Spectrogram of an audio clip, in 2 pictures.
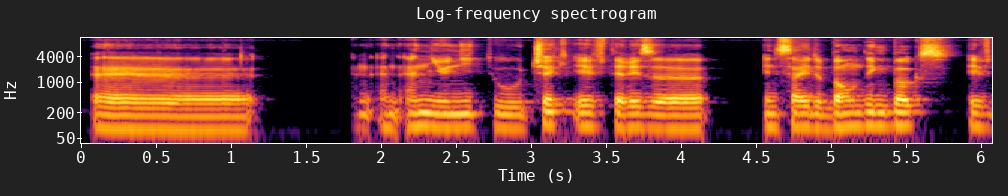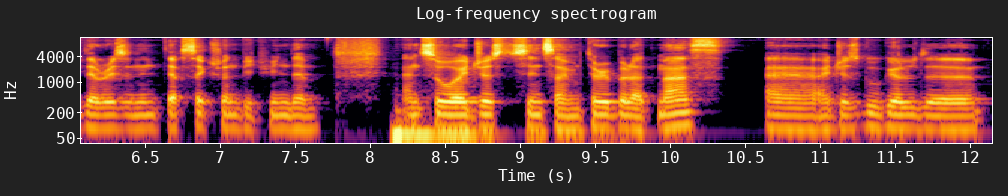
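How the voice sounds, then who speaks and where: His voice is deep and a little mellow, with little pitch movement. He is a Belgian coding streamer, French by first language, who talks through his thoughts during a relaxed live session, reading formulas slowly and tossing in dry humor.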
